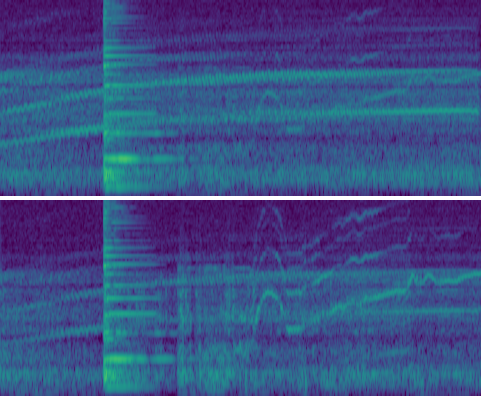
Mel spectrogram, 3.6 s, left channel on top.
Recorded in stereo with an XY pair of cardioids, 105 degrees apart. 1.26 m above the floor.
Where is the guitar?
Straight ahead, 2.5 m.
